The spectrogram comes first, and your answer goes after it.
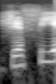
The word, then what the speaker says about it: Giphy: I use the Giphy. Some of you might pronounce it Jiffy app.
